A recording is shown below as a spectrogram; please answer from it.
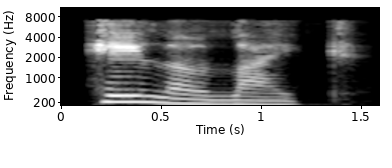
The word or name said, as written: halolike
